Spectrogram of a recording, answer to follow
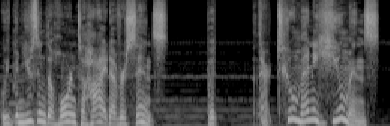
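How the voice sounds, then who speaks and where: A woman voicing a gruff, anxious and wary tanuki spirit in a video game, with a raspy voice. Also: medium pitch, sing-song, normal speed, faint music behind.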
